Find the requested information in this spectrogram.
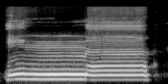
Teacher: سورہ کوثر، لفظ انا، اس کے ابتدا کے اندر آپ کو حمزہ نظر آ رہا ہے، انا، حمزہ کی آواز مضبوط ہوتی ہے اور ذرا صاف ستھری آواز ہوتی ہے، انا، کسی بھی طرح کا اس آواز میں کوئی بھاری پن نہیں ہوگا، اور اسی طرح اس آواز کے اندر آپ کو اتار چڑھاؤ بھی نہیں نظر آئے گا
